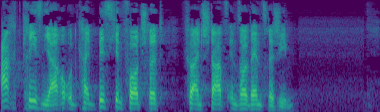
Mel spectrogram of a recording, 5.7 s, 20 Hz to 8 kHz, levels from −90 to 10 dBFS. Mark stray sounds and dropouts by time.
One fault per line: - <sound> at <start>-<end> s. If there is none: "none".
none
